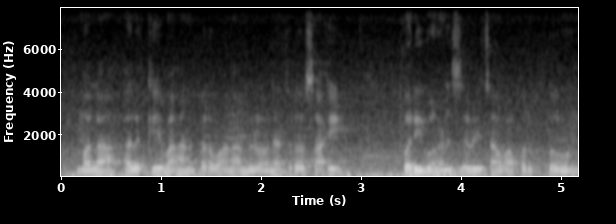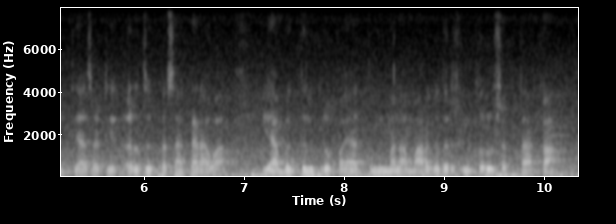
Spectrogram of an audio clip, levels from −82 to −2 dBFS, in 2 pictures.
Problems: constant background noise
